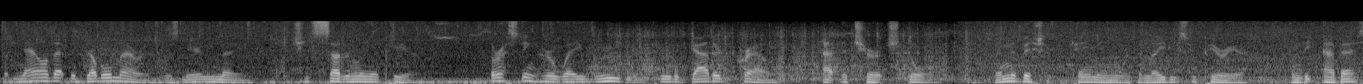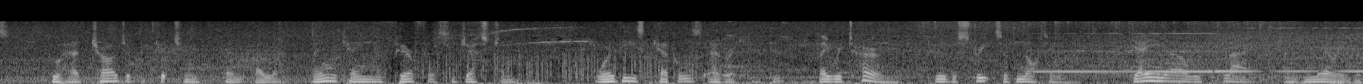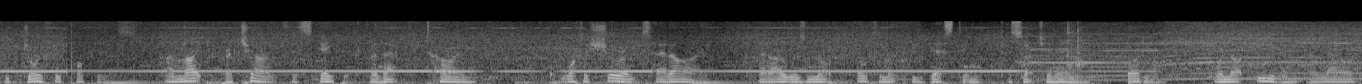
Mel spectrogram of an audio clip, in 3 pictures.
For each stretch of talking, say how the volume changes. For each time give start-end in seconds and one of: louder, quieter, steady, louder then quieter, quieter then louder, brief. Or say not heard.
0.1-40.8 steady.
